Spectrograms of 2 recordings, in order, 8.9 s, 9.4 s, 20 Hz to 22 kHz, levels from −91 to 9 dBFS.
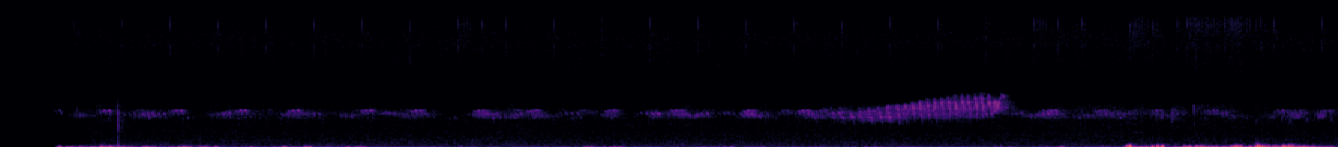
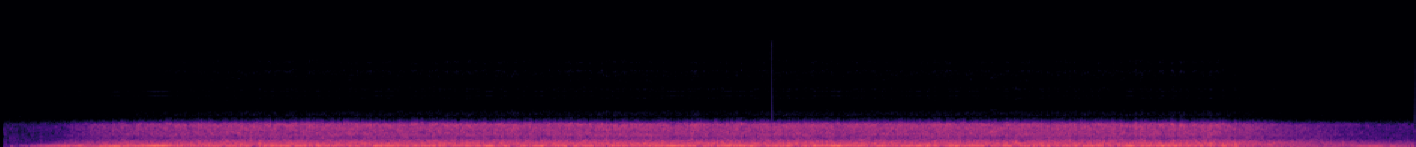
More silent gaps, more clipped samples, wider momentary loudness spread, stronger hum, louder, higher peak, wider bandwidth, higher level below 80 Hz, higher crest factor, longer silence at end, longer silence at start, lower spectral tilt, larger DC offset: neither; neither; first, 26 LU vs 9 LU; neither; second, -42 LUFS vs -30 LUFS; about the same, -16 dBFS vs -18 dBFS; first, 20 kHz vs 4.3 kHz; first, -54 dBFS vs -60 dBFS; first, 30 dB vs 14 dB; about the same, 0.05 s vs 0 s; first, 0.4 s vs 0.15 s; about the same, -6.5 dB/octave vs -7 dB/octave; neither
